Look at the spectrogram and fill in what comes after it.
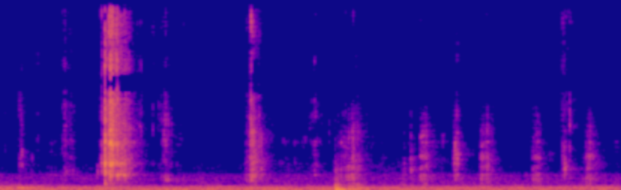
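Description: Close-miked bites and chewing of a tortilla chip with guacamole: a sharp crunch about a second in, another about a second and a half later, then a run of small crackling crunches as it is chewed.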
